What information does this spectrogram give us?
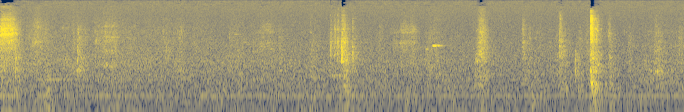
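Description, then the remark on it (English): A door that the wind has blown open swings and is caught and handled against a steady windy hiss, with a few sharp knocks and scrapes spaced several seconds apart. No one speaks. “would you catch the door? The wind has caught it and blown it open.”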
